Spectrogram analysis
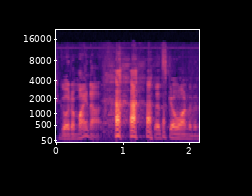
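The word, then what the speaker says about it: Minot: not why not yes that's out of crew pronounce it at least and i'm trying to remember so why not go to my not let's go on to the next one so that's my not again and we have in the next view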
